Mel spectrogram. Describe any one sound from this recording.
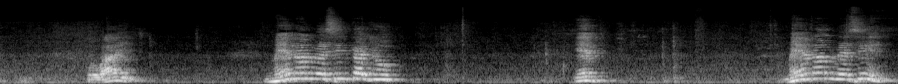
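A middle-aged man speaks loudly and forcefully into a microphone, in short bursts with pauses.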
